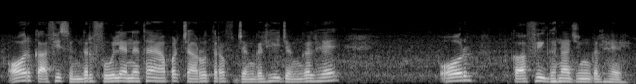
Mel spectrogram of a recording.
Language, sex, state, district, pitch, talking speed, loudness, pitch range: Hindi, male, Uttar Pradesh, Lucknow, 145 Hz, 180 wpm, -17 LUFS, 130-165 Hz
